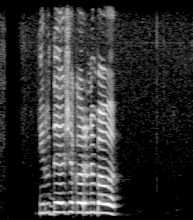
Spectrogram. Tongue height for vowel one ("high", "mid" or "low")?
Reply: high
